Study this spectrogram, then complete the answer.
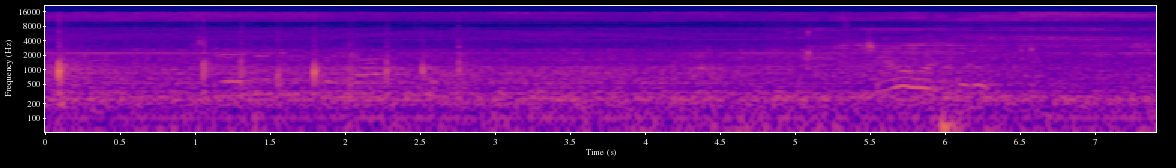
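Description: Small clicks and ticks sound from a machine nearby.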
